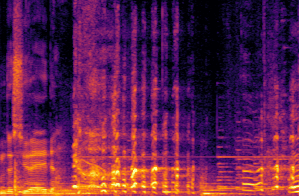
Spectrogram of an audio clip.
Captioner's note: all laughing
